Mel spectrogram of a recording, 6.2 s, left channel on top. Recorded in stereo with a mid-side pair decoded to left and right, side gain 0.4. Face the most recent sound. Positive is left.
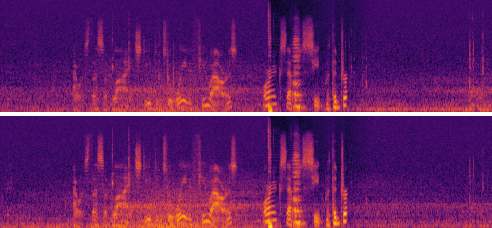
turn(degrees=-30)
